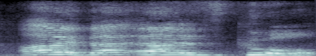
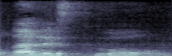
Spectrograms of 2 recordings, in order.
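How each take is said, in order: First: Excited. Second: Said in the usual way. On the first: Real, not acted. Delighted after the scare.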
